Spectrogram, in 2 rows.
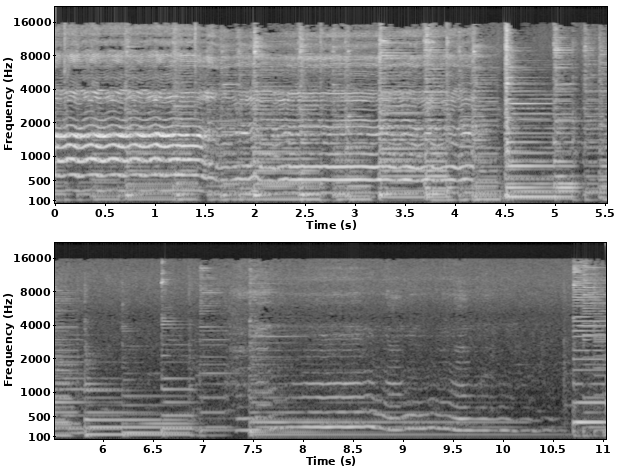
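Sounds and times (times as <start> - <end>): man humming: 0.0 - 4.6, 7.2 - 11.0
acoustic guitar chord ringing: 0.0 - 11.0.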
